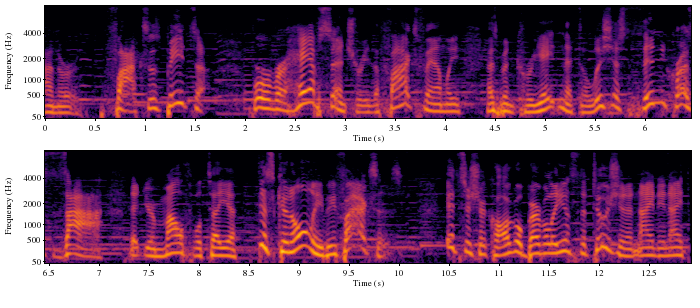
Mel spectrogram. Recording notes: Present the Hibernian Radio Hour at our newest recording location, The Beacon Pub in Forest Park.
